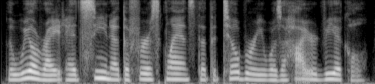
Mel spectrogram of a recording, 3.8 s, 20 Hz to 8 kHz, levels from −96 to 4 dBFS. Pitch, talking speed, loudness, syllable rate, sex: 195 Hz, 240 wpm, -18 LUFS, 6.2 syllables/s, female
